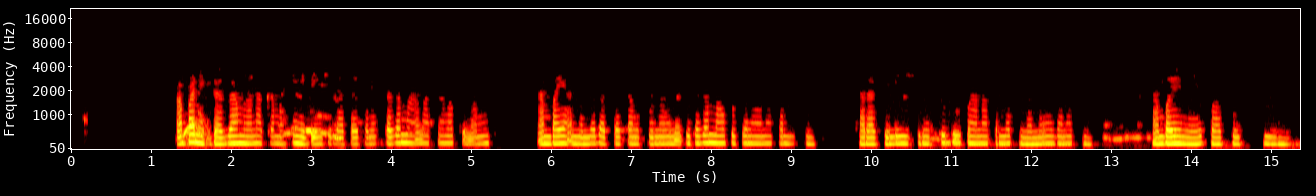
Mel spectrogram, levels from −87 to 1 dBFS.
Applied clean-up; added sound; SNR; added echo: none; none; none; none.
